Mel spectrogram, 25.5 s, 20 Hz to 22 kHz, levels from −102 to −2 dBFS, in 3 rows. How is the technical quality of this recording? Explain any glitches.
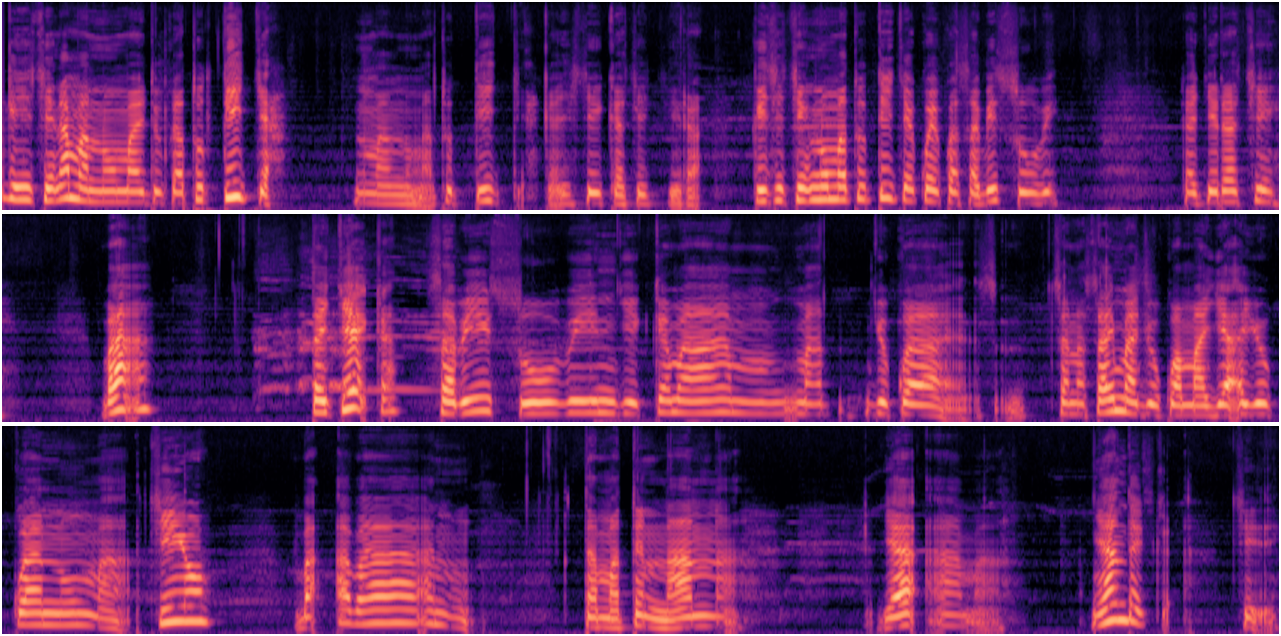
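The recording has one fault, present throughout the speech: channel delay (comb filtering). One channel lags the other by roughly 3 ms, and summing the two to mono cancels shared content at evenly spaced frequencies, starting near 200 Hz. The result is a hollow, phasey tone with fixed spectral notches.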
